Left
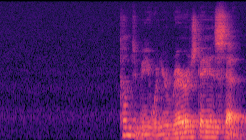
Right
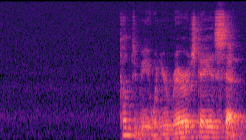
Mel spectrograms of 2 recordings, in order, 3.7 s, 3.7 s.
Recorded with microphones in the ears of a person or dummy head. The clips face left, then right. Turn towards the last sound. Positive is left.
turn(degrees=-5)  # may be behind; listen again after turning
